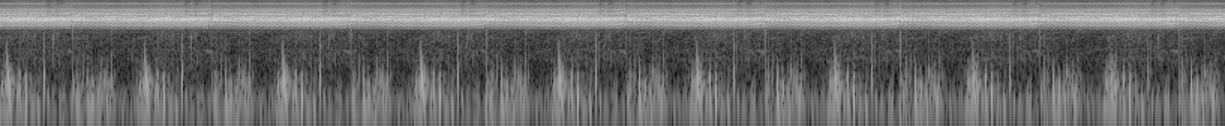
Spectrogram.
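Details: An insect called Chi Chi Poka in West Bengal gives a continuous, irritating, piercing high-pitched buzz that holds steady without a break; insect.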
